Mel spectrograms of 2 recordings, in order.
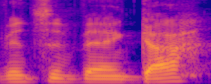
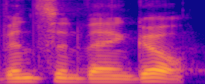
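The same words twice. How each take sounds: First: Gogh is said with a throaty G. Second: Gogh is said with a plain hard G. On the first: "Is it like Vincent Van Gogh?" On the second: "I always thought it was just Vincent Van Gogh"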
